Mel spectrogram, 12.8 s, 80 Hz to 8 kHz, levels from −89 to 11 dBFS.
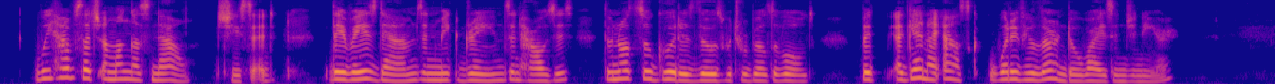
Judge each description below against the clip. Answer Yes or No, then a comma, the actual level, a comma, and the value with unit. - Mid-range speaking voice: No, high, 235 Hz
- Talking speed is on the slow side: No, average, 175 wpm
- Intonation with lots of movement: No, average, 3.4 semitones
